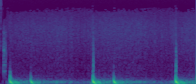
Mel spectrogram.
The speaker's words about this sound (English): I can barely hear the heartbeats.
